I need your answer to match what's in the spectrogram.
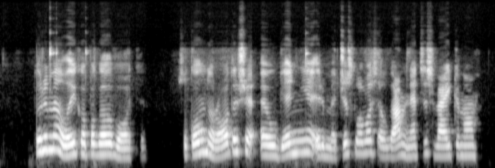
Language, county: Lithuanian, Vilnius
